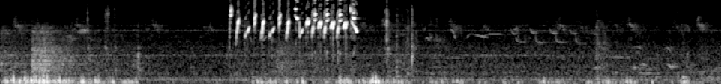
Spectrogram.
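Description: A European goldfinch gives a quick burst of high, tinkling twitters lasting about two seconds, followed by a few soft whistled notes, with low thumps and rustling in the background.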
